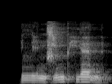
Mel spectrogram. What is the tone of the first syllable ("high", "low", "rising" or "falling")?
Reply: low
